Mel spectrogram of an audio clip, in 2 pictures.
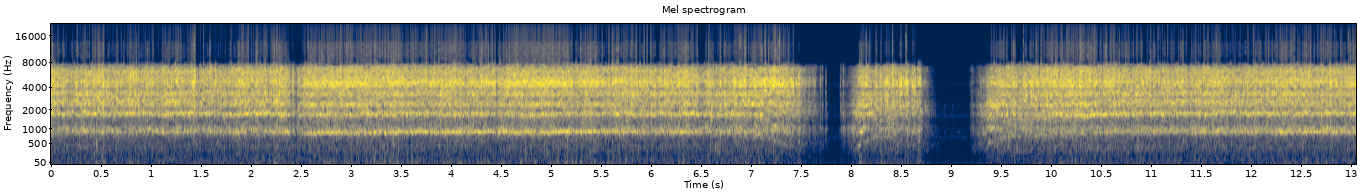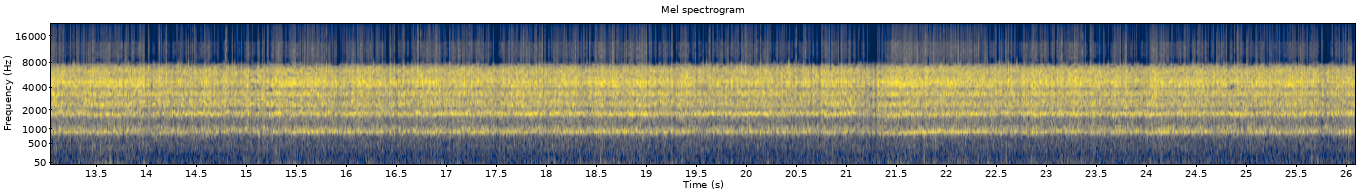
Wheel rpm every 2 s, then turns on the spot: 230, 220, 220, 140, 90, 220, 230, 230, 240, 230, 230, 230, 240.
none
